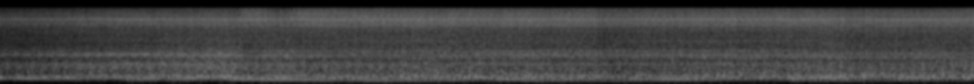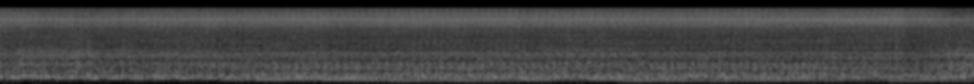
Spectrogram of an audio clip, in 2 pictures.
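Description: Hegner belt sander and its dust extractor running together, a steady machine noise as a clamped stack of wood samples is sanded on the moving belt. The noise swells over the first couple of seconds and then holds steady.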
